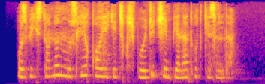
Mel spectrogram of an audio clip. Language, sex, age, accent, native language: Uzbek, female, 18-24, Toshkent viloyati, Uzbek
